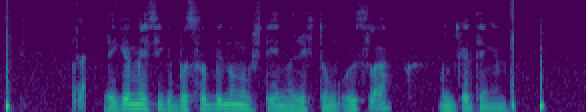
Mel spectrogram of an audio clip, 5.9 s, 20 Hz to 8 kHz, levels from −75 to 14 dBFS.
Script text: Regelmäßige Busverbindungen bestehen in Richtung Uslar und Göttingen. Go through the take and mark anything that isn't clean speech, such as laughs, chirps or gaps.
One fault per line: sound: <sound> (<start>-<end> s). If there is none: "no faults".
sound: laugh (0.7-0.9 s)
